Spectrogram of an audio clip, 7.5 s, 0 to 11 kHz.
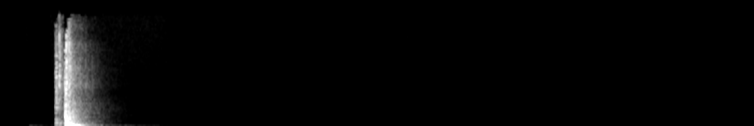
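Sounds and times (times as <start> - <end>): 
door closing: 0.6 - 1.2.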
